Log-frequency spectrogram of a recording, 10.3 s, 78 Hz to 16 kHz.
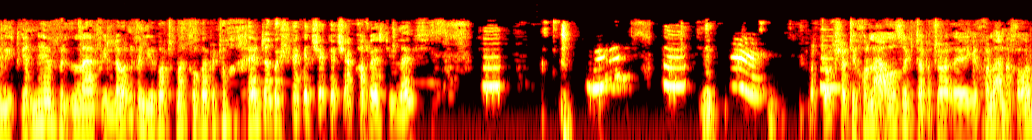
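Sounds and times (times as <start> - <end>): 
speech: 0.0 - 5.8, 6.6 - 10.3
person making whiny wavering cries: 5.9 - 8.6.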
